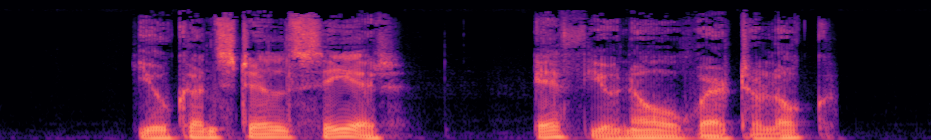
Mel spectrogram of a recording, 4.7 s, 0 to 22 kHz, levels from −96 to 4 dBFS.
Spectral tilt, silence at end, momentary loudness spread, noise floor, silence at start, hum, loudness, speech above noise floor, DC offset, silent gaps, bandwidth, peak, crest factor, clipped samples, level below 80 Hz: -5 dB/octave; 0.5 s; 13 LU; -74 dBFS; 0.7 s; none; -20 LUFS; 55 dB; under 0.1%; none; 15.5 kHz; -6 dBFS; 16 dB; under 0.1%; -28 dBFS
